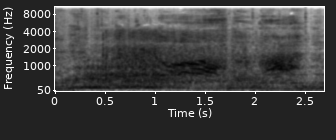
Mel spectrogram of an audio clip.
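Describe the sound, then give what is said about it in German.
A large, fat sabre-toothed seal-like creature lets out a deep, rasping roar that rises and swells twice over a few seconds, loud, with a rough growling texture and no talking, amid ice and snow. “Der fette Seehund mit den Säbelzähnen hätte mich nur durch seine Masse bezwingen können.”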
